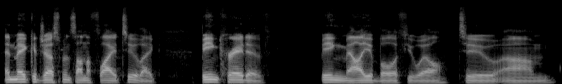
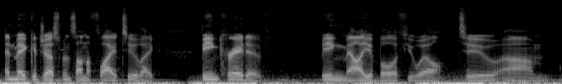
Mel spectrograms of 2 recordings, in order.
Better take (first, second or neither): first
